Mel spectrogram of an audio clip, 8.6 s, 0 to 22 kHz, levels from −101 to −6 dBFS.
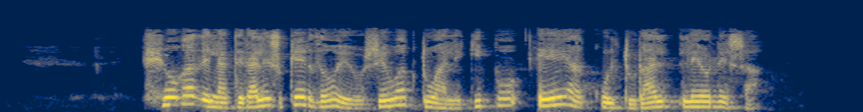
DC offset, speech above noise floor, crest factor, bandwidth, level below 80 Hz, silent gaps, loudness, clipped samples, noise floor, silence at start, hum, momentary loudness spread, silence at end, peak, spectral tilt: under 0.1%; 56 dB; 16 dB; 7.8 kHz; -60 dBFS; none; -17 LUFS; under 0.1%; -72 dBFS; 1.45 s; none; 10 LU; 1.1 s; -2 dBFS; -6 dB/octave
